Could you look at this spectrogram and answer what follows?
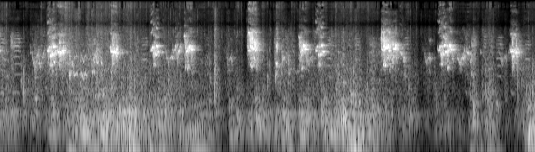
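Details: Budgerigars in the morning chatter in bright, scratchy bursts of chirps and squawks, with several birds calling at once.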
